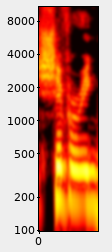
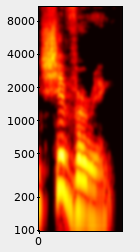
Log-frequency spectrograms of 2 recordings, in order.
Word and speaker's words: shivering: there a possible variation if we pronounce the one additional unstressed syllable in shivering. But even that line may be intended to be regular if we take the E in shivering to be elided to shivering.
